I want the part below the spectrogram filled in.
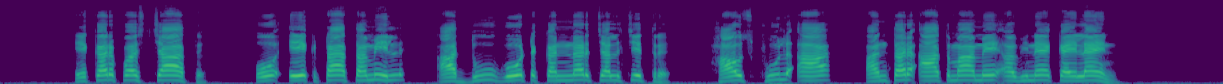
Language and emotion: Maithili, neutral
